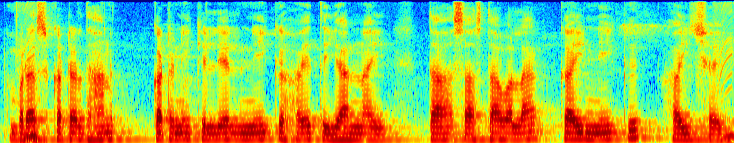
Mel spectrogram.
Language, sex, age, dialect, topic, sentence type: Maithili, male, 25-30, Southern/Standard, agriculture, question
